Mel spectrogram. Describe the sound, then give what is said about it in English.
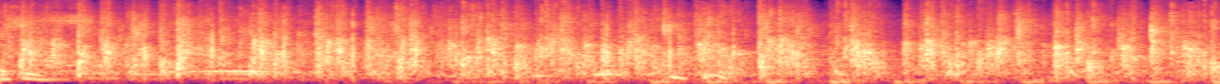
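Sustained applause from an event audience for the panelists and moderator, a dense, steady patter of many hands clapping at once, fairly loud and continuous for several seconds, with a faint murmur of voices beneath. “And please give a round of applause to our panelists and moderator.”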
